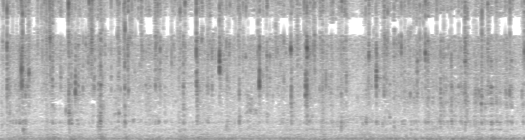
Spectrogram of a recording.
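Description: Kitchen faucet running a thin steady stream into a stainless steel sink, with small irregular splashes as a cat laps at the stream.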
